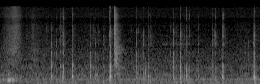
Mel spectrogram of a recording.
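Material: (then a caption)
Cardboard. Fingertips tap quickly on the spine of a hardcover book printed "NEW YORK," held horizontally. Short, dry, hollow clicks and taps come in an uneven, rapid patter, with a brief brushing scratch near the start and another partway through, over a faint steady low hum.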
